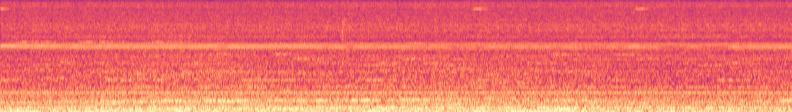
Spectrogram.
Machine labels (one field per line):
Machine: pump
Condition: normal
